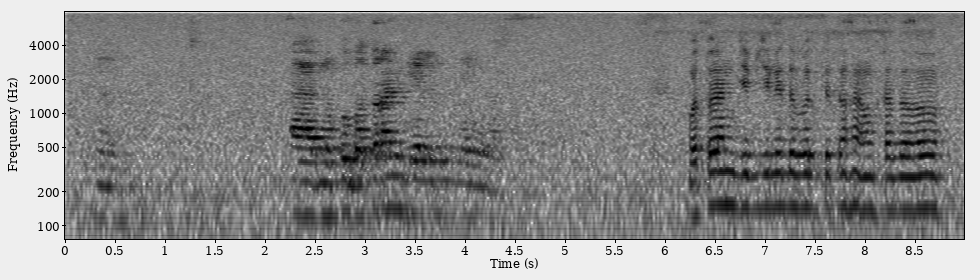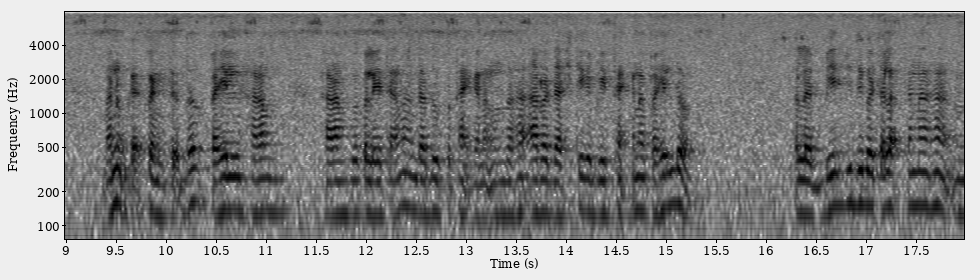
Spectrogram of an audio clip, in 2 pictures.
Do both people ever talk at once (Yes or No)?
No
